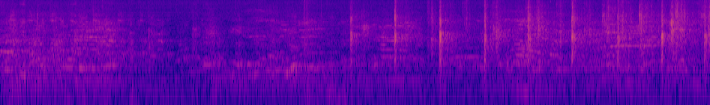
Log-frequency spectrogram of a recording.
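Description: A crowd murmurs and chatters, then sharp, loud handclaps break through in an uneven burst, with individual claps ringing out above the steady noise of the audience.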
